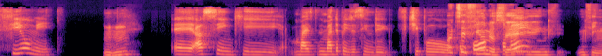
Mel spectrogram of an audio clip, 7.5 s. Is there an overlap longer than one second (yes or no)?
yes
